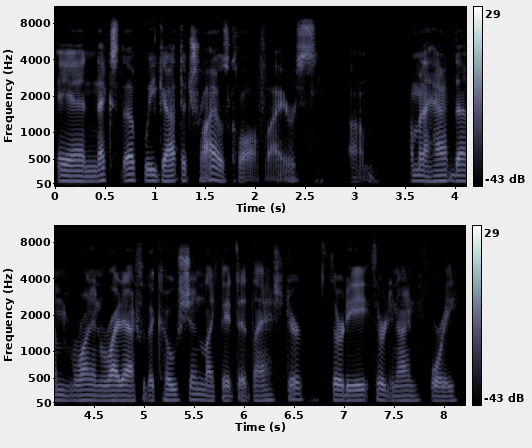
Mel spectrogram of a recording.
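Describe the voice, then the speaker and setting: A young man casually giving his predictions for a video, slightly raspy from allergies, with lots of ums. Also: deep voice, moderate pace, dry recording. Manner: relaxed, many ums, laughs at himself. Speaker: video host.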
